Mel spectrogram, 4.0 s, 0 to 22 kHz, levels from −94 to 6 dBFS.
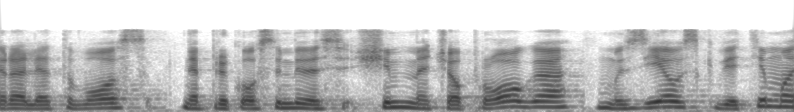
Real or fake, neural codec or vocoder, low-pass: real; none; 7.2 kHz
